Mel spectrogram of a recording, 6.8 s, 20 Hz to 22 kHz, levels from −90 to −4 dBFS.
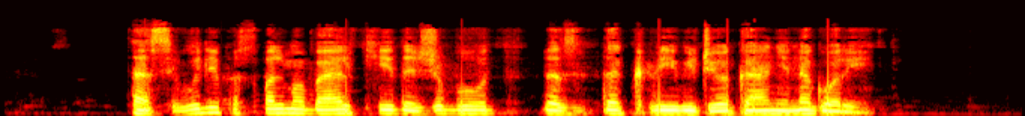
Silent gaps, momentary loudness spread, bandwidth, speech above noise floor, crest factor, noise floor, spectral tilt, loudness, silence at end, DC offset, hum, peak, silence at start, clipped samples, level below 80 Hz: none; 6 LU; 9.8 kHz; 53 dB; 16 dB; -70 dBFS; -5.5 dB/octave; -18 LUFS; 1.05 s; under 0.1%; none; -2 dBFS; 0.9 s; under 0.1%; -52 dBFS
